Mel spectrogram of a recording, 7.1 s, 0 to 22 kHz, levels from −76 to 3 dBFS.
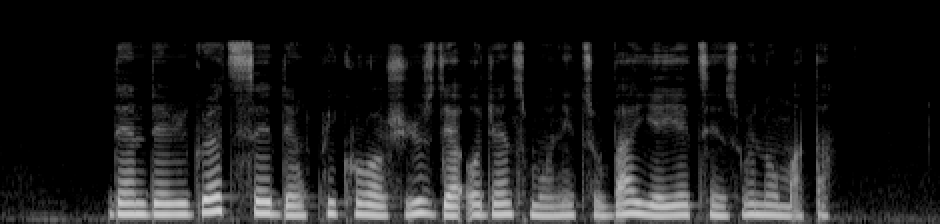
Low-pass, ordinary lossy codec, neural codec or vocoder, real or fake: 9.9 kHz; none; none; real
